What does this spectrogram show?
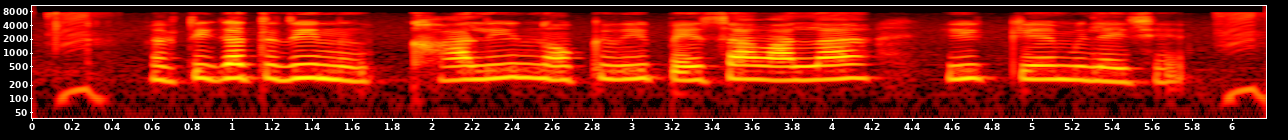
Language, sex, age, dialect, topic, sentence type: Maithili, female, 56-60, Angika, banking, question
